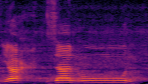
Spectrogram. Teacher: حا کا مخرج حلق کے درمیان والا حصہ، درمیانی حصہ ہے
